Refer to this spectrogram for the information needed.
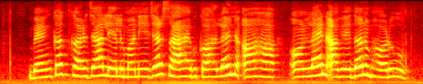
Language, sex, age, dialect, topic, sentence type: Maithili, female, 31-35, Bajjika, banking, statement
